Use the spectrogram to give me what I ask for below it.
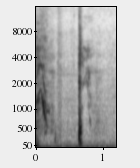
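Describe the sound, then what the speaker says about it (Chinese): A single sharp cough from a person, an older traveller short of breath at altitude while crossing Tanggula Mountain in a blizzard, preceded by faint breathy sounds and followed by quiet. "你看我这个咳嗽"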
